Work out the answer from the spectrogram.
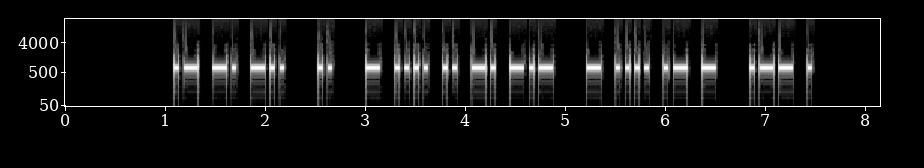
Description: Morse code, heard as a keyed tone, about 25 wpm, 700 Hz. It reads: AND I THINK THAT WE
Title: Sets of 5 Words Encore2 25wpm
